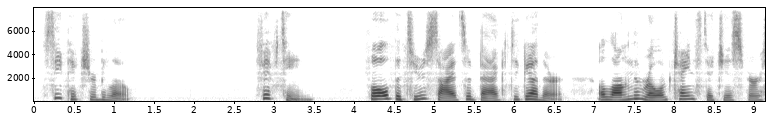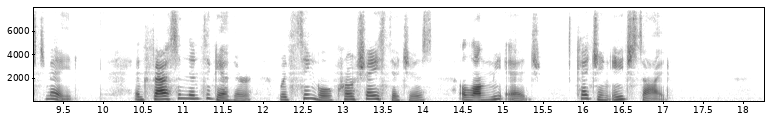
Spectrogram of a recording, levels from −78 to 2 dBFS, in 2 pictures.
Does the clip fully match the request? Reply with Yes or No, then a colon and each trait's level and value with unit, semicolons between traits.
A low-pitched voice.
No: high, 225 Hz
